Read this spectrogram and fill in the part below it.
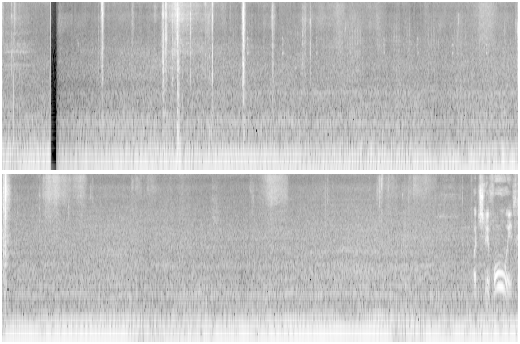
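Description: A car pulls away and keeps driving, its engine rumble loud and close over road noise, with occasional clicks and knocks from the cabin.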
